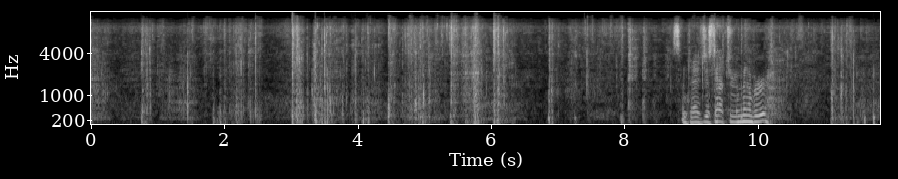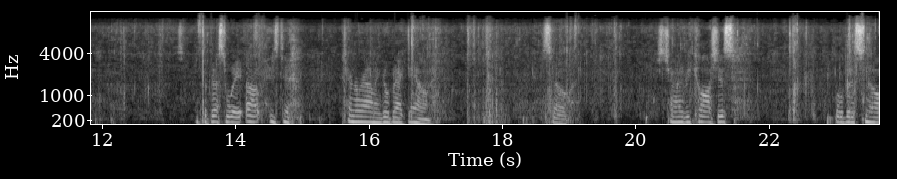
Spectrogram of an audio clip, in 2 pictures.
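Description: Hands and boots scrape and knock against rock.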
